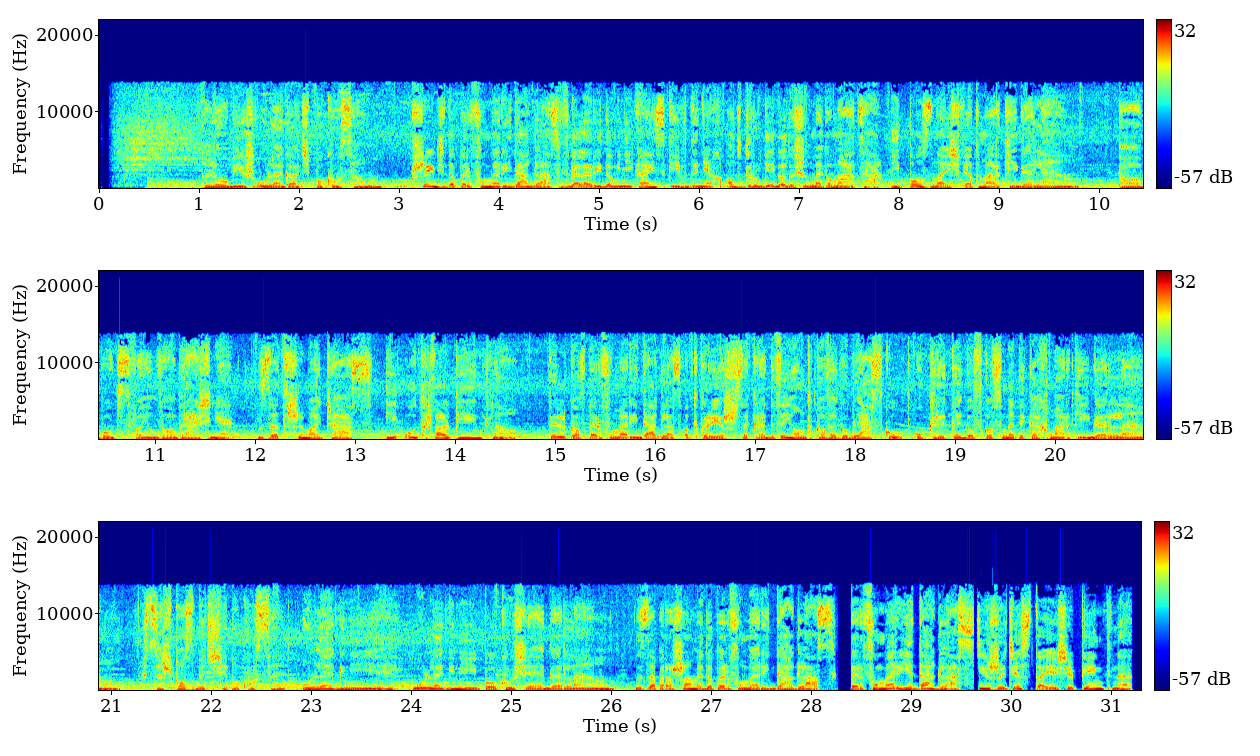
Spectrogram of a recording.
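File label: voice female advert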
